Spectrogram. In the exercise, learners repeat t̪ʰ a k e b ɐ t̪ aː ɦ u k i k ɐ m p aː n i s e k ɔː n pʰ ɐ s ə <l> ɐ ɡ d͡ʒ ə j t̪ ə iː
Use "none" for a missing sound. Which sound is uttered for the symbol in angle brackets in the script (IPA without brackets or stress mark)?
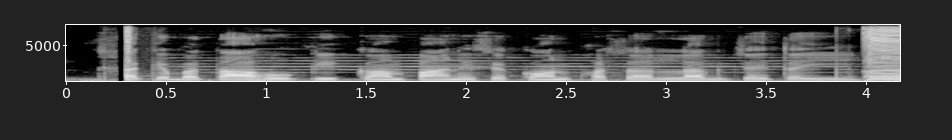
l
